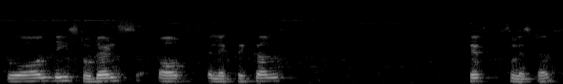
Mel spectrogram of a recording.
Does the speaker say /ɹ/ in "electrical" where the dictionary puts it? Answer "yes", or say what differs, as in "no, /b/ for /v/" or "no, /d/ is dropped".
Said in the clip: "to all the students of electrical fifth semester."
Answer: yes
